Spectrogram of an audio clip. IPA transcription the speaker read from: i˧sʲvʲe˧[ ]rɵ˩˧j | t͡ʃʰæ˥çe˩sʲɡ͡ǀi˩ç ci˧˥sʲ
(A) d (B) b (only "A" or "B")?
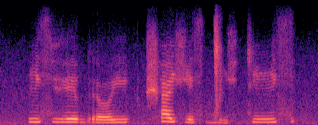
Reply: B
